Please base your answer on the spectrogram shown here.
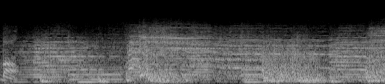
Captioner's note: dramatic music; punch echoing; door crashing; dramatic music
